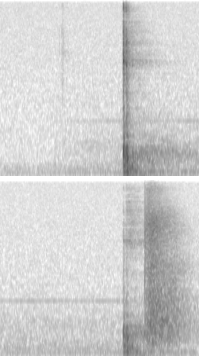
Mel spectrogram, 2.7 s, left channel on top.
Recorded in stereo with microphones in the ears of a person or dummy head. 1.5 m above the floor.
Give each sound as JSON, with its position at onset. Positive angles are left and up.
{"t": 1.6, "sound": "a drawer", "side_deg": 40, "distance_m": 0.7}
